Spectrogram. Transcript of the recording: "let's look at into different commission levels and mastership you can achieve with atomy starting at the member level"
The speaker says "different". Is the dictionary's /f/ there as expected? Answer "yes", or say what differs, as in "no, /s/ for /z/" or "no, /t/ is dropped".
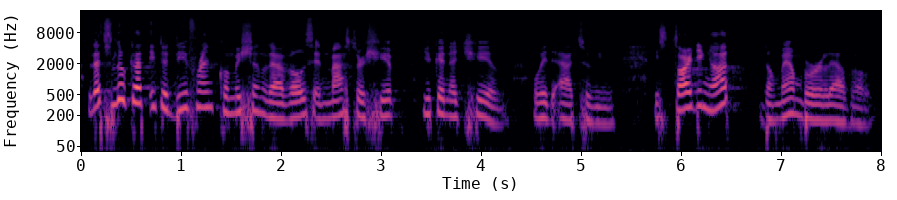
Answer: yes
